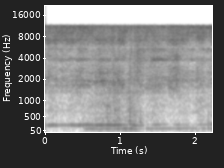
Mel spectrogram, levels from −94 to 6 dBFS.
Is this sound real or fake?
fake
